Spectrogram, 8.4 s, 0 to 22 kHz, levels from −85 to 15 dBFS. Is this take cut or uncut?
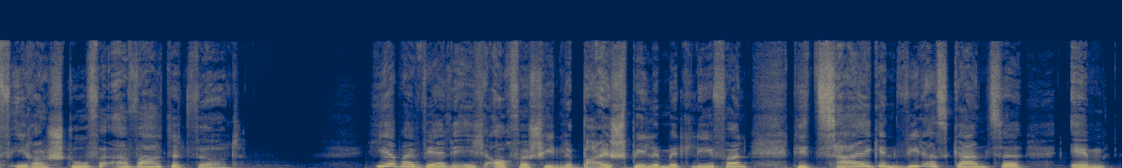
uncut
